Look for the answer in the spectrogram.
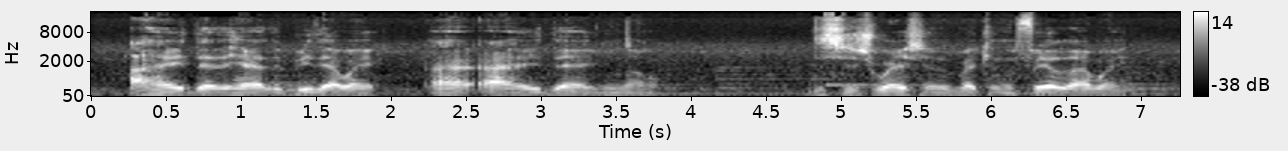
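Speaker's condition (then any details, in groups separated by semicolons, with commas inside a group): ALS; speech progressively lost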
